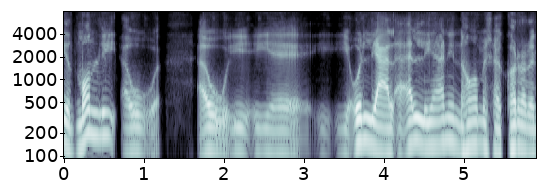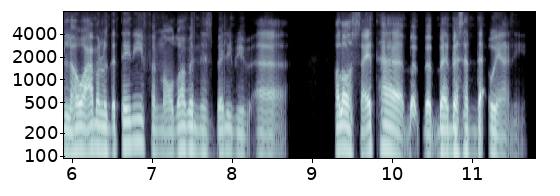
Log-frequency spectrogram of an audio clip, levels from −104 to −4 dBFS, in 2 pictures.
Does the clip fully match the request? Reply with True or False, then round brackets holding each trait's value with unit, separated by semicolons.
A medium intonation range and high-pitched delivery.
False (3.6 semitones; 120 Hz)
